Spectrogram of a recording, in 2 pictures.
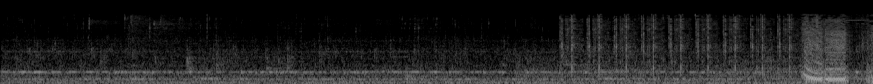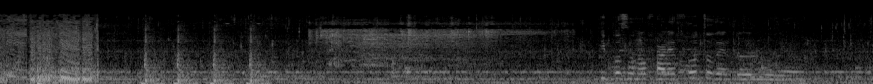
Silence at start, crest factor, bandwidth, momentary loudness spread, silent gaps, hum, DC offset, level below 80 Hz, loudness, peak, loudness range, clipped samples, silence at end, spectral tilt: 0 s; 20 dB; 11.5 kHz; 12 LU; none; none; under 0.1%; -46 dBFS; -36 LUFS; -14 dBFS; 11 LU; under 0.1%; 0 s; -4.5 dB/octave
